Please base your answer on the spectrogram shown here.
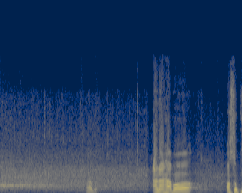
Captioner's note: applause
